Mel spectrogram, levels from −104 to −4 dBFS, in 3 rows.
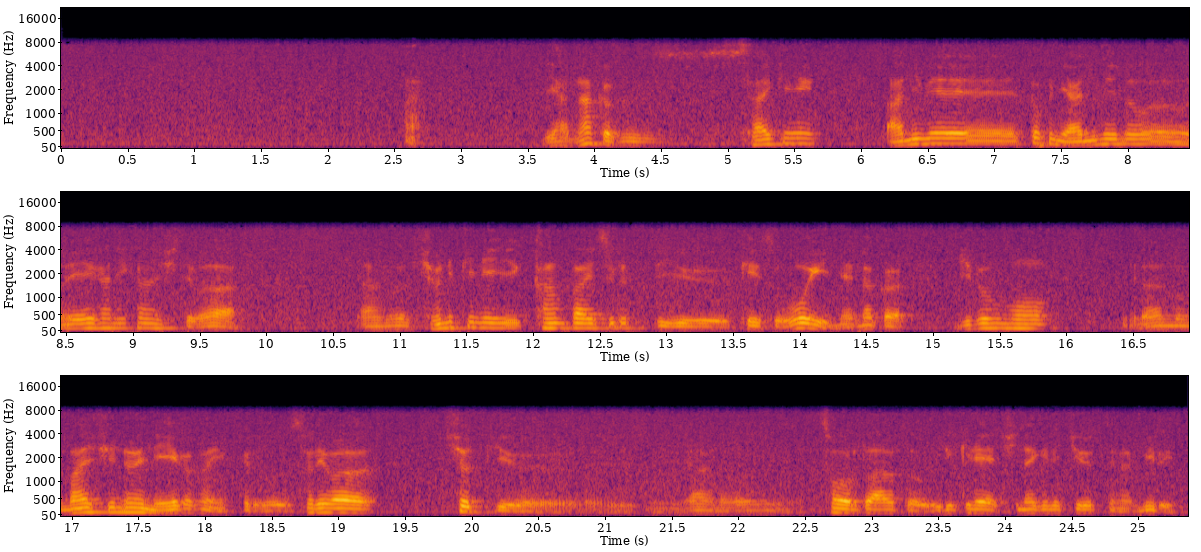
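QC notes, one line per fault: The speech sits about 18 dB above the room's background noise and carries nothing above 8 kHz, consistent with a call's microphone processing and an Opus-coded WebRTC path working as designed, and there are no faults.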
